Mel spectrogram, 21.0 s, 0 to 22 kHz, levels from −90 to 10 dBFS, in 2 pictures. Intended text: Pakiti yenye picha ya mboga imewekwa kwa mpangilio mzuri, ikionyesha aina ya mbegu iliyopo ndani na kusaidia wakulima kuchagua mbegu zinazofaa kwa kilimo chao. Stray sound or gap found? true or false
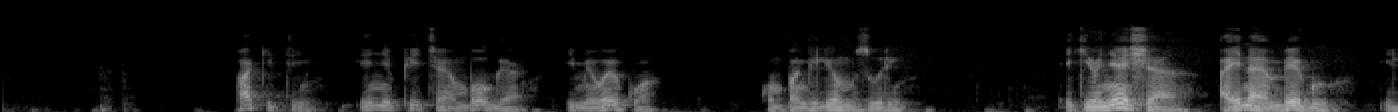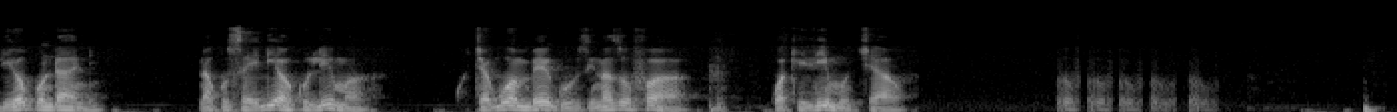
true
